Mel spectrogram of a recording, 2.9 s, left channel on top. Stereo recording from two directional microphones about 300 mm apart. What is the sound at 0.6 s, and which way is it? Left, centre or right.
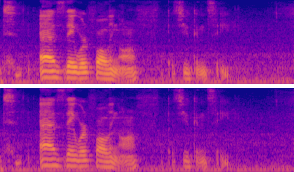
Speech, right.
